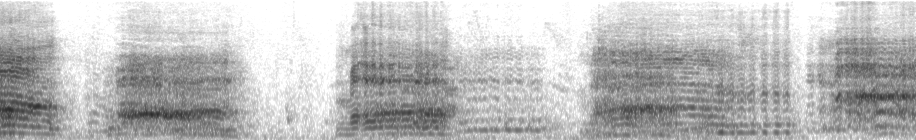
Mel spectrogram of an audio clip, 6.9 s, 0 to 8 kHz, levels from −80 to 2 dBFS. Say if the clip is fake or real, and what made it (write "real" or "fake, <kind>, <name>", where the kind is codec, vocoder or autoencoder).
fake, vocoder, Vocos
